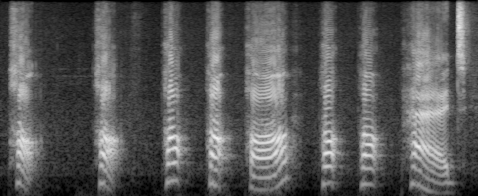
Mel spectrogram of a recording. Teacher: দুই ঠোঁট থেকে উচ্চারিত হবে এবং বাতাস বের করে উচ্চারণ করতে হবে।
